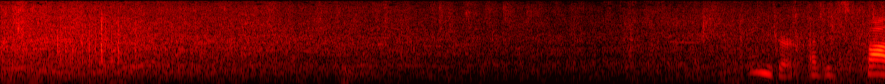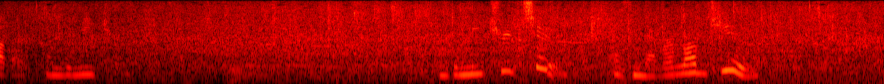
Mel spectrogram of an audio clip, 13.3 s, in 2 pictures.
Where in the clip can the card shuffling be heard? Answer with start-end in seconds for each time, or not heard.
0.4-1.1.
